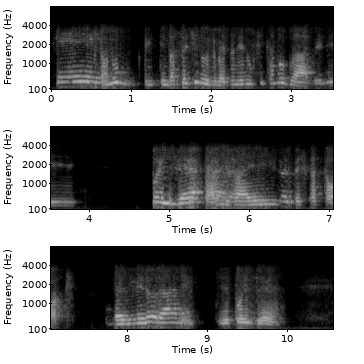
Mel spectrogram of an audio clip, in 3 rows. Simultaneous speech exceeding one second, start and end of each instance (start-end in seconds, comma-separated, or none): 5.0-6.6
